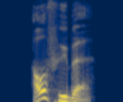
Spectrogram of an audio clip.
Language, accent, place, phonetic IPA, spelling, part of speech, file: German, Germany, Berlin, [ˈaʊ̯fˌhyːbə], aufhübe, verb, De-aufhübe.ogg
- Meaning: first/third-person singular dependent subjunctive II of aufheben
